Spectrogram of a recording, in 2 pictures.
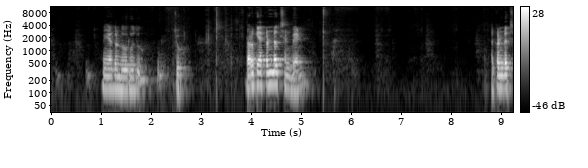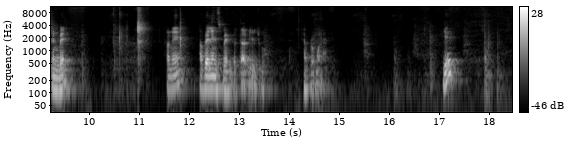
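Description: A man explains calmly and clearly, close by.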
